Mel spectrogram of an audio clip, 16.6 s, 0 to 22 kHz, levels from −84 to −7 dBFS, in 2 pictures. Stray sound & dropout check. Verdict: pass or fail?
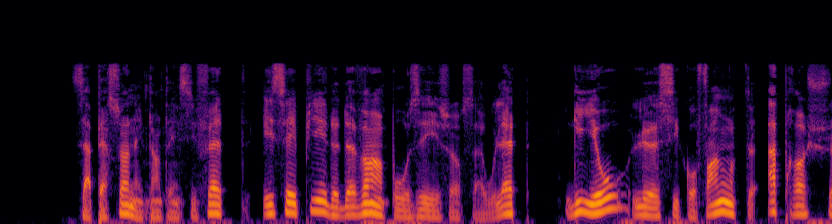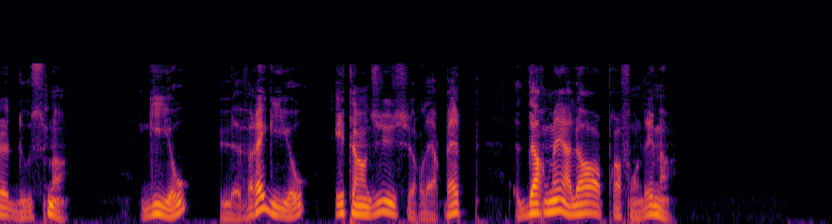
pass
